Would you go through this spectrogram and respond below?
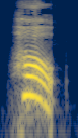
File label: "hou4", pinyin audio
